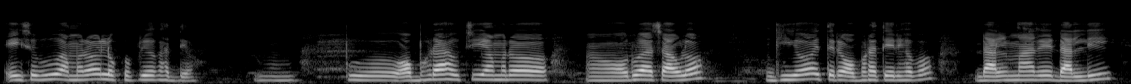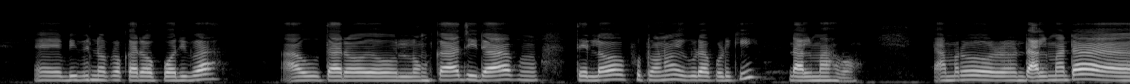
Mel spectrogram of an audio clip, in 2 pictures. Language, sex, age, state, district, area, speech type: Odia, female, 45-60, Odisha, Puri, urban, spontaneous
